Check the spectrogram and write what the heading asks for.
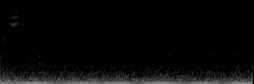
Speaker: Y en el caso de los roncos son sonidos graves semejantes a ronquidos, los cuales se producen cuando hay presencia de secreciones espesas en vías aéreas grandes, como ocurre en la bronquitis.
